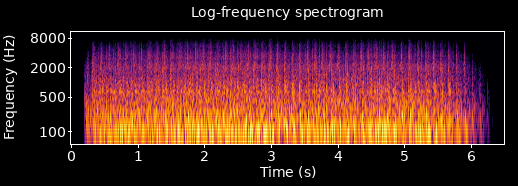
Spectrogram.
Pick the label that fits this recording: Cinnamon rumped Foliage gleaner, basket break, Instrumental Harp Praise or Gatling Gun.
Gatling Gun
